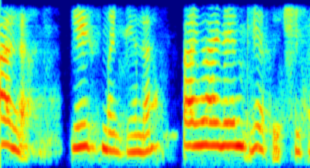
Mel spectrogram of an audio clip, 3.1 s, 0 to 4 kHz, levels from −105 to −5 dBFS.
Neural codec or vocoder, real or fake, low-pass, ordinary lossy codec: codec, 16 kHz, 1 kbps, FreqCodec, larger model; fake; 3.6 kHz; none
